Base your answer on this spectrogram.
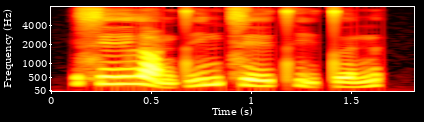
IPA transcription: s e˥ ɪ̯ l ɑ̰˨˩ ŋ t̪ i˥ n t͡s e˧˥ ɪ̯ t̪ʰ ḭ˨˩ t̪ ə˧˥ n

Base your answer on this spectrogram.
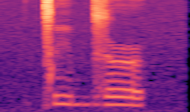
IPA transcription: ǀ i b d͡z ə˞

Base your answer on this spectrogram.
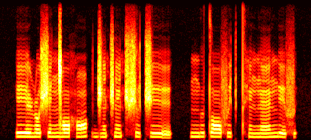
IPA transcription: eː ɳ ɔ ʃ ɛ ŋ͡ǀ ɔ h ɔ̃ | d͡ʒ ɛ̃ t͡ʃ ɾ ẽ t͡ʃ ʃ ɯ t͡ʃ ɪː | ŋ ɯ t̪ ɔː f ɪː t͡ʃ t̪ʰ ẽ ŋ ɛ̃ː ŋ eː f

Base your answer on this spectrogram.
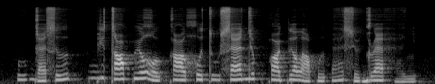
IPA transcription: ṳ˧˥ ɡ æ˩˧ s ɯ˧˥ | bʲ ɯ˥ t ɑ˧˥ p y˧˥ ʁ u˩˧ k ɑ˧ χʷ ɯ˧ t ṳ˧ s æ˧˥ d ø˧˥ p qʷ ɑ˧ pʲ ɯ˧ lˠ ɑ˩ p ɯ˩ ʔ æ̤˧˥ s y˩ ɡ ɹ æ˧ h æ̤˩ ʎ

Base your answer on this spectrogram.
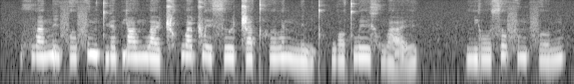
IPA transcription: x w ä˧˥ n̪ ḭ˨˩ f ɤ˧˥ f ʊ˥˩ ŋ t̪ ɥ ɛ˥ p j ɑ˥ ʊ̯ n̪ w a˧˥ ɪ̯ ʈ͡ʂʰ w ä˥ ʈ͡ʂ w e˨ ɪ̯ s ɹ̩˥˧ ʈ͡ʂ ä˥˩ t̪ʰ ɤ˥ l ə˥˩ n n̪ ḭ˨˩ ŋ t̪ʰ w ɔ˧˥ t̪ w e˥˩ ɪ̯ x w a̰˨˩˦ ɪ̯ | l j o˧˥ ʊ̯ s ɤ˥˧ f ʊ˥˩ ŋ f ɤ˧˥ ŋ

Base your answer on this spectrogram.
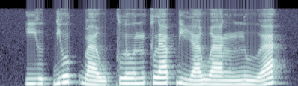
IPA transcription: j ɯ˨˩ k̚ j o˥˩ k̚ b a˩˦ w k l o˦˥ n k l a˦˥ p̚ j i˩˦ a̯ w a˧ ŋ n u˩˦ a̯

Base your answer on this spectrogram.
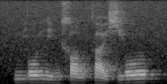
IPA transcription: m j o˥ ʊ̯ n̪ i˧˥ ŋ x ɑ˧˥ ŋ k a˨˩ ɪ̯ ɕ j o˥ ʊ̯

